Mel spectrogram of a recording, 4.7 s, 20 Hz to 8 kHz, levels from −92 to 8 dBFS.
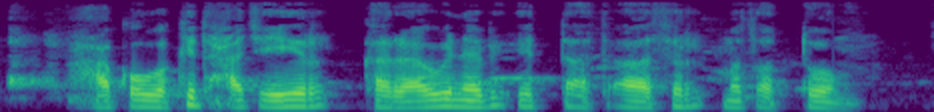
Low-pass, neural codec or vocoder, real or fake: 7.2 kHz; none; real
